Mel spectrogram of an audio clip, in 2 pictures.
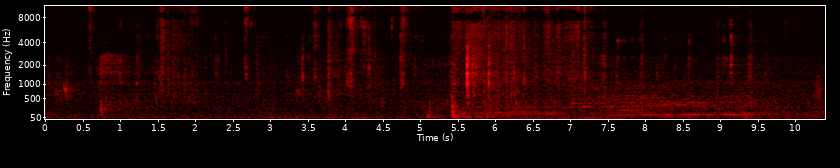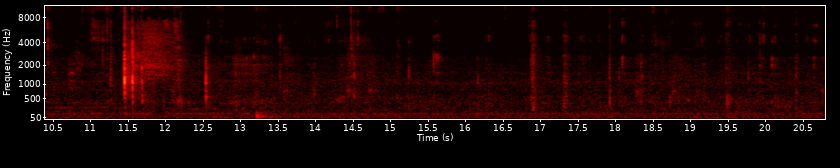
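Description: Close-miked chewing of a crispy fried chicken and bacon sandwich: moist mouth sounds with scattered small crunches, and one sharper crunch about eleven and a half seconds in.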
